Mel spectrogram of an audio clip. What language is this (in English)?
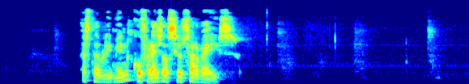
Catalan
